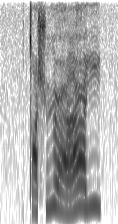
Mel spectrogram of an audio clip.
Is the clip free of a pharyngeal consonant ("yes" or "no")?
no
